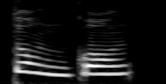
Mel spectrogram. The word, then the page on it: 动工: dòng gōng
